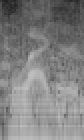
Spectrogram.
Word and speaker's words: blackguard: It's kind of fun how blackguard is only pronounced that way, as they're like in that word.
